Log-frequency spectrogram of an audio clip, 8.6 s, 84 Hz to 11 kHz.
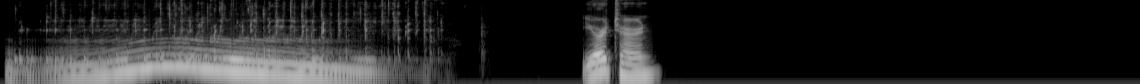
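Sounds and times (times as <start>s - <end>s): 
voice singing through a straw into water: 0.0s - 3.3s
water bubbling from a straw: 0.0s - 3.5s
speech: 4.4s - 5.0s.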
